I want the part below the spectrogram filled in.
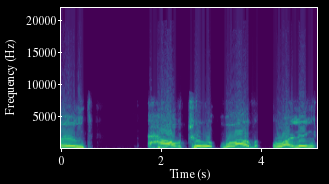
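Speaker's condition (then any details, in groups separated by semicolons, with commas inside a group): Hydrocephalus with shunt failure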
